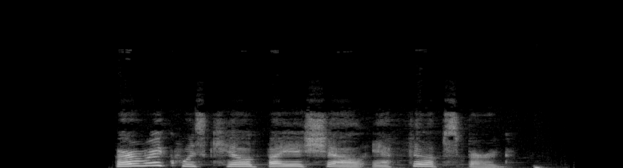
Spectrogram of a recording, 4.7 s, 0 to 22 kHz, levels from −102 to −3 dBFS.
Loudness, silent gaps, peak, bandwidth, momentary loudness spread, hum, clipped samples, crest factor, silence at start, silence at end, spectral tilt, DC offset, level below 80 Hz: -36 LUFS; none; -18 dBFS; 7.6 kHz; 19 LU; none; under 0.1%; 20 dB; 0.9 s; 0.6 s; -4.5 dB/octave; under 0.1%; -82 dBFS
